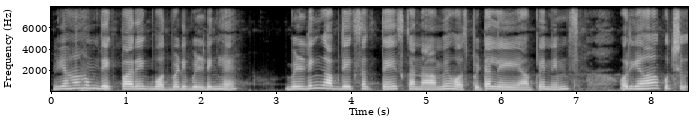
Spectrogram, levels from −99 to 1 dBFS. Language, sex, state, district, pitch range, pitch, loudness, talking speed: Hindi, female, Rajasthan, Jaipur, 215-240 Hz, 230 Hz, -18 LUFS, 195 wpm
